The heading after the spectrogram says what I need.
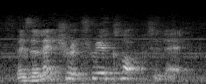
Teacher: the Head is ‘lecture at three o-’, that stretches over all those syllables. · before the Nucleus, we’ve got both the Prehead on those first two unstressed syllables, ‘There’s a’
